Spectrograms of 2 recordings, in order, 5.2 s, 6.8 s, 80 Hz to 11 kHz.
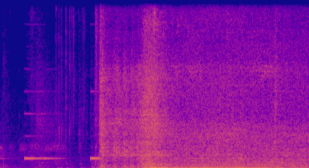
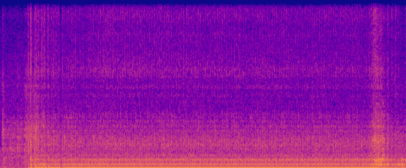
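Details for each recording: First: Mk3 Volkswagen Golf started right after an oil change, in neutral: loud harsh running for about the first five seconds with oil light briefly flashing, then settles much smoother; cause unclear. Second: Mk3 Volkswagen Golf with resonator delete: engine catches, settles into a deep steady idle, then several quick blips with a loud boomy exhaust and no knocks; normal revving exhaust note.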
